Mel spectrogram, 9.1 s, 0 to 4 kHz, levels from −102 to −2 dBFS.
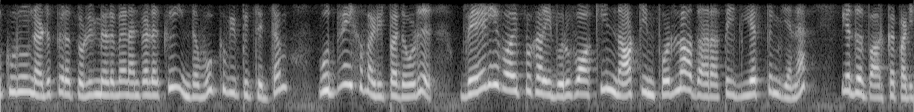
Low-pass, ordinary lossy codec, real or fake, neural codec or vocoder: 3.6 kHz; none; fake; codec, 16 kHz, 0.8 kbps, ZipCodec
